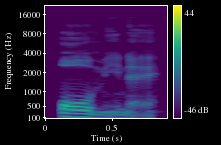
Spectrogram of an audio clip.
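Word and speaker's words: homine: in with so the word ominae there h-o-m-i-n-e don't pronounce the h just go oh me-na can everyone say that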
